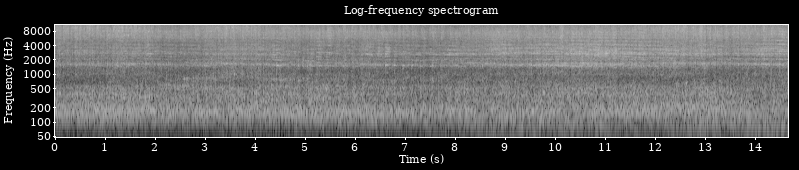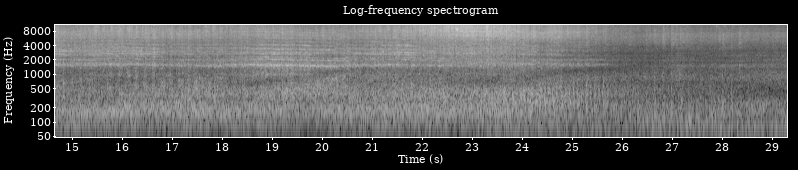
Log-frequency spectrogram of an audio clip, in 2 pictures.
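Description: Freight train wagons (tank cars, then open gondolas) rolling past on the rails: a steady loud running noise with high squealing tones from the wheels. Near the end the last wagon goes by and the noise falls away.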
